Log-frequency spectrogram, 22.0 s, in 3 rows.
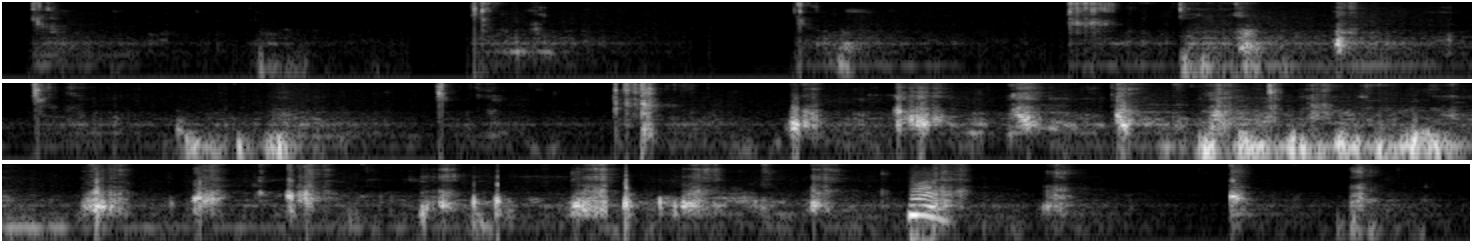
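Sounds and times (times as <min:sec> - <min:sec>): crisp crunchy chewing: 0:05.3 - 0:21.9
low rumble: 0:08.2 - 0:09.1, 0:13.0 - 0:15.6.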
